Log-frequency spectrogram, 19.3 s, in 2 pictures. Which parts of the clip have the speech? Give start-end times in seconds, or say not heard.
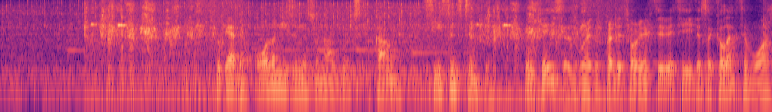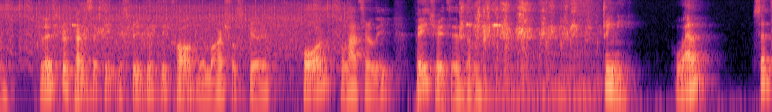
2.7-15.8, 17.1-19.2.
